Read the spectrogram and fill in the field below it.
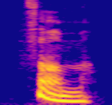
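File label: "thumb", English; uvoiced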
